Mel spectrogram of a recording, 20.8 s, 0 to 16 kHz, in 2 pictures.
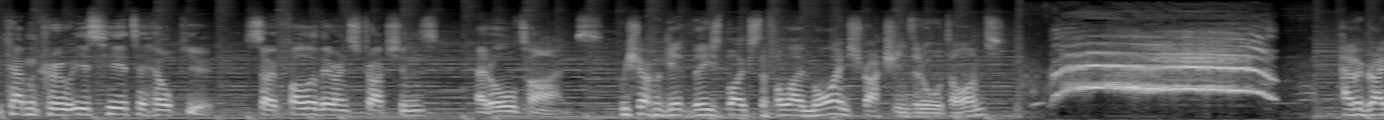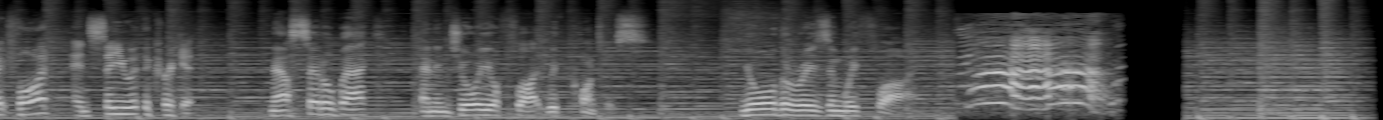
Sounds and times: Speech: 0.0 - 7.6, 10.0 - 15.2, 15.9 - 17.3
Music: 0.0 - 7.7, 9.6 - 17.6, 19.3 - 20.7
Goat: 7.8 - 9.6, 17.6 - 18.8.

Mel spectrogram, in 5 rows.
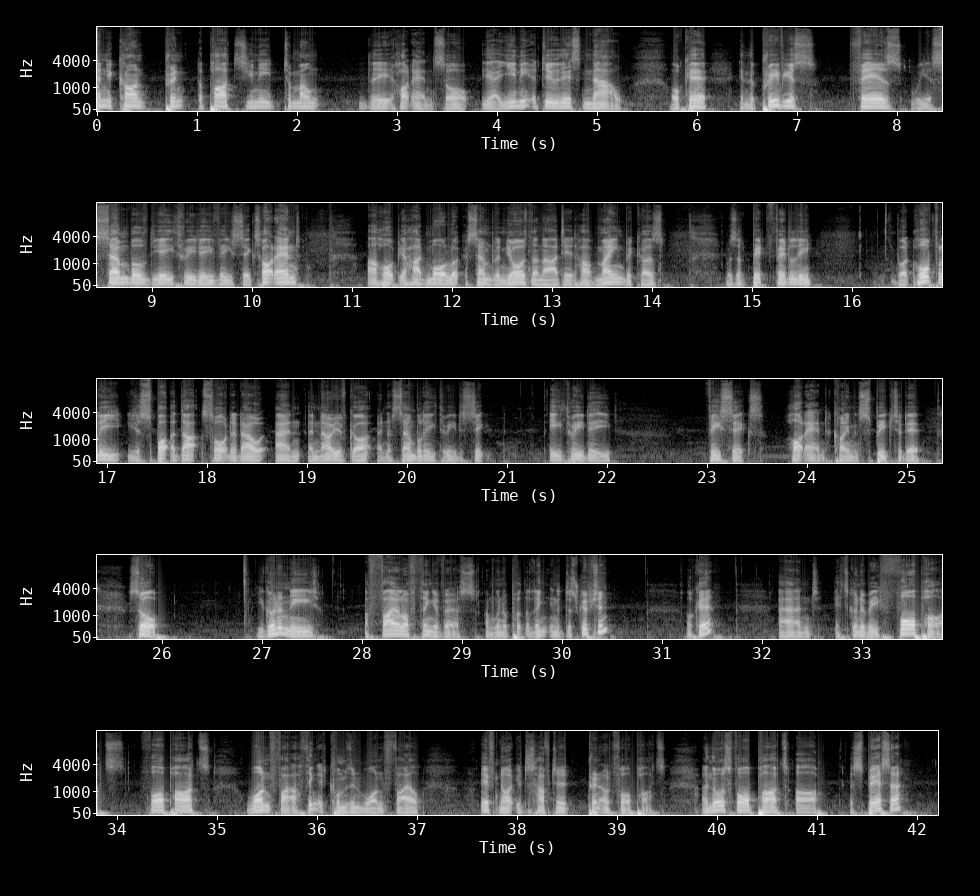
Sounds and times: Speech: 0.0 - 10.5, 11.2 - 15.6, 16.4 - 22.1, 23.0 - 26.1, 26.8 - 30.6, 31.2 - 31.6, 32.2 - 42.0.

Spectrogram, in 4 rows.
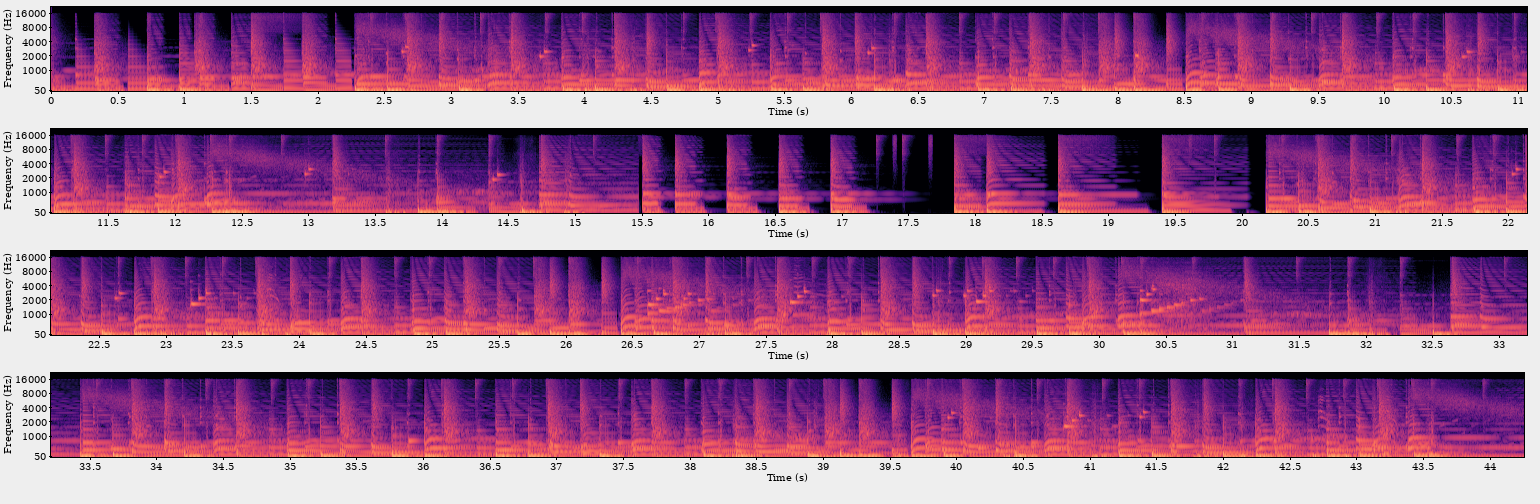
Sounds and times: Music: 0.0 - 44.2.

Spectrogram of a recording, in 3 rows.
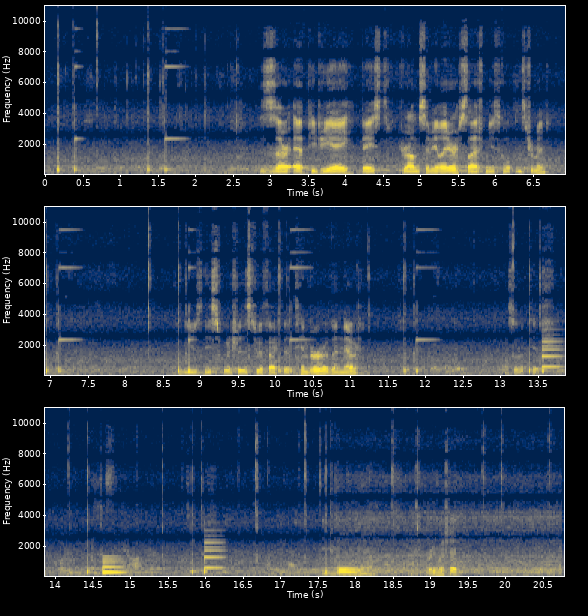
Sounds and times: Speech: 2.4 - 6.8, 8.7 - 11.2, 12.1 - 15.5, 16.7 - 20.7
Sampler: 14.6 - 15.1.

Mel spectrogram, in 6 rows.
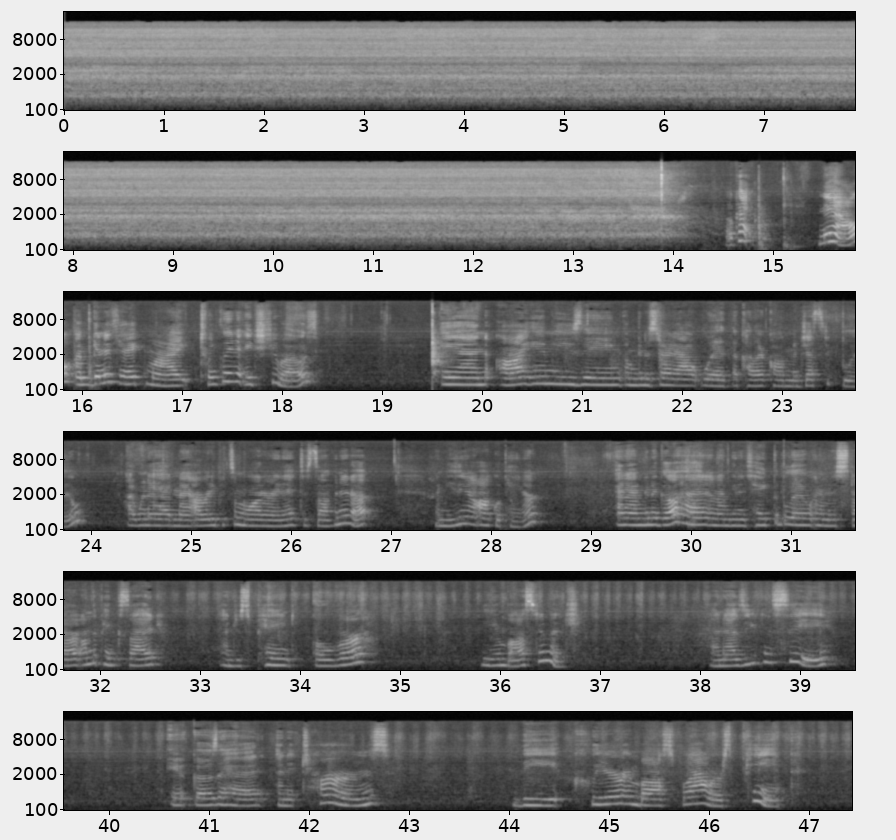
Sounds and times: Hair dryer: 0.0 - 14.6.

